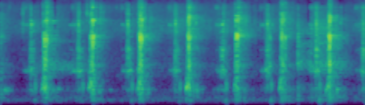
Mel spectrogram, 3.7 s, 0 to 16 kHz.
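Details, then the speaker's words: Austin Mini Mayfair 998 automatic, camshaft-lobe-driven mechanical fuel pump tested: even squelchy pumping strokes about two a second with crisp suck-and-push; pump working fine. "and we can tell obviously this pump is working absolutely fine because we can hear it"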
